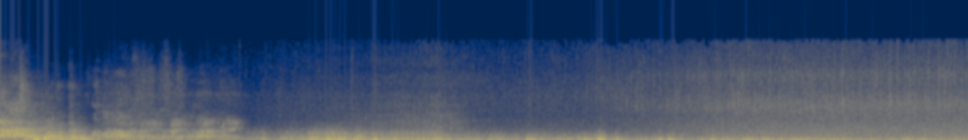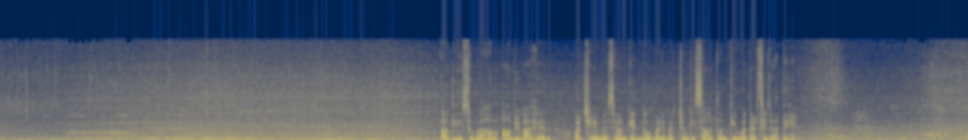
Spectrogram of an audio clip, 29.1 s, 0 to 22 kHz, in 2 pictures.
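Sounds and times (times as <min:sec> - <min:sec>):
thunder rumbling: 0:03.6 - 0:24.0
rain: 0:03.6 - 0:29.0.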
